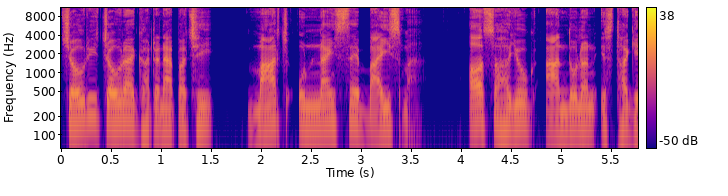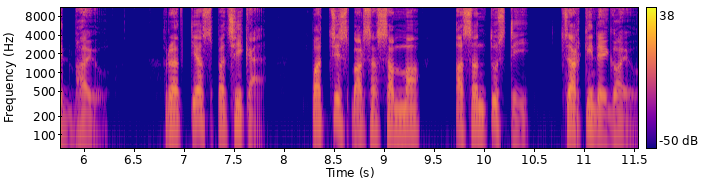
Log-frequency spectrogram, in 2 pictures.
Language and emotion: Nepali, neutral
